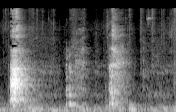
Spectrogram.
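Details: Puppy playing with an African grey parrot indoors at a grandmother's house, barking at the bird: three short, sharp barks about half a second apart, the first loudest, with quiet room sound between.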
